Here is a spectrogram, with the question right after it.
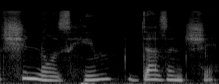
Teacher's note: The first part has a falling intonation because it is a statement, and the second part has a rising intonation because it's a tag question. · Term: fall rise intonation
